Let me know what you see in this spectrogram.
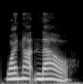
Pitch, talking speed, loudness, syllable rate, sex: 235 Hz, 215 wpm, -14 LUFS, 4.5 syllables/s, female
